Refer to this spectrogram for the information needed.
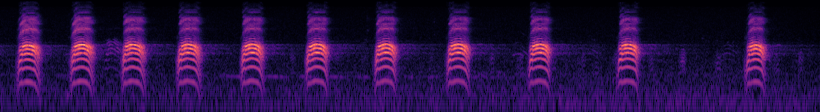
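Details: In Kenya, a White-bellied go-away-bird gives harsh, nasal, bleating calls, nearly two a second at first, then slowing with longer pauses near the end; White-bellied go-away-bird.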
